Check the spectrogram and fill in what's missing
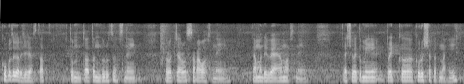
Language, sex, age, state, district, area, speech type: Marathi, male, 30-45, Maharashtra, Sangli, urban, spontaneous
